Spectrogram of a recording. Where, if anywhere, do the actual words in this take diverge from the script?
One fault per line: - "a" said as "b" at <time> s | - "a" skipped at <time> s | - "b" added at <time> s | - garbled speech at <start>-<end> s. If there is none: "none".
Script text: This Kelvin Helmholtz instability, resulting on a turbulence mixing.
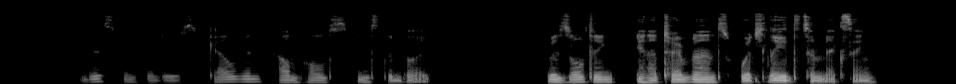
- "can produce" added at 1.2 s
- "on" said as "in" at 6.3 s
- "which leads to" added at 7.4 s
